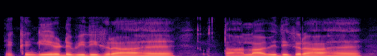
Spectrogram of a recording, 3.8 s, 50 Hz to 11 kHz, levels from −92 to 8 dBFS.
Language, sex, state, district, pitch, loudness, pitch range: Hindi, male, Jharkhand, Palamu, 125 Hz, -15 LUFS, 120-130 Hz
